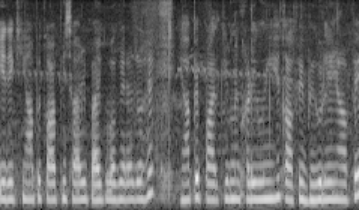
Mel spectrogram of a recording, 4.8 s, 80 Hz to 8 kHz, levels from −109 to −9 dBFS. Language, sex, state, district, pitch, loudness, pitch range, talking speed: Hindi, female, Uttar Pradesh, Deoria, 235 Hz, -30 LUFS, 230-240 Hz, 275 wpm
